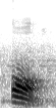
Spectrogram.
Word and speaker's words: or: अब ये जो OR और है इसकी प्रोनाउंसिएशन है ओ। नेटिव स्पीकर इसको पढ़ते हैं ओ।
